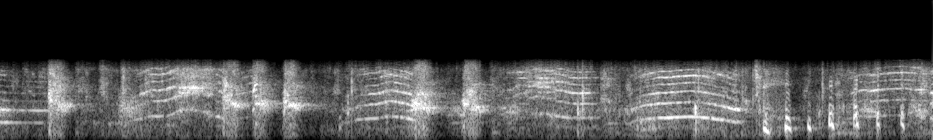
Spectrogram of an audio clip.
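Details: Two Jack Russell Terriers playing tetherball: excited, high, wavering whines and sharp yips follow one another almost continuously, some rising then falling in pitch, with brief snatches of a person's voice mixed in.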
